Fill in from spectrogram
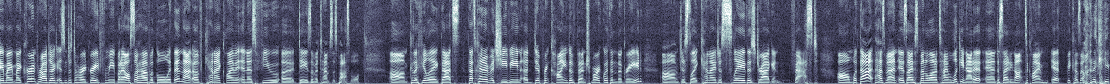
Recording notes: Live at Rocktoberfest! Before a psyched audience at Rocktoberfest.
